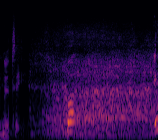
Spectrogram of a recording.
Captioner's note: audience laughing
